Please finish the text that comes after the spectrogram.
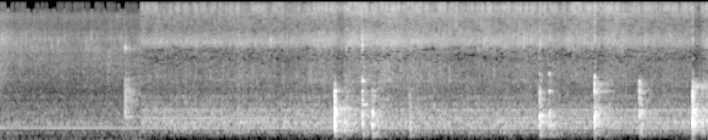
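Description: Onion frying in a pan for Maharashtrian takatali bhendi, with asafoetida already in the oil: a steady close sizzle broken by several sharp scrapes and clinks of stirring, no voices.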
